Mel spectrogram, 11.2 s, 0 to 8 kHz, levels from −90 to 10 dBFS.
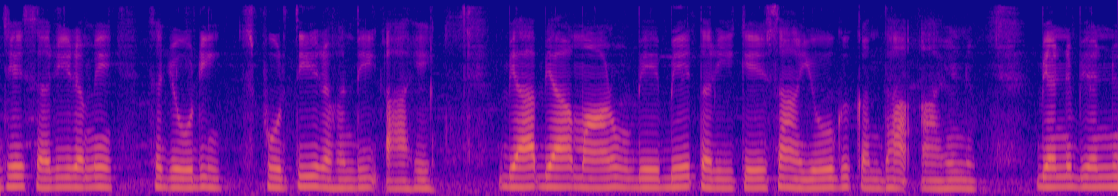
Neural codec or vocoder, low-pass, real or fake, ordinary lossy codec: none; 7.2 kHz; real; none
